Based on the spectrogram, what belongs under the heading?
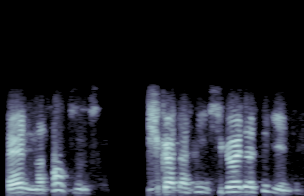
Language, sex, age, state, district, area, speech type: Kashmiri, male, 45-60, Jammu and Kashmir, Srinagar, rural, conversation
